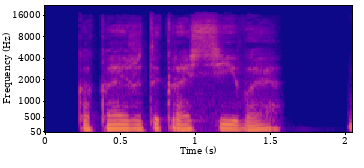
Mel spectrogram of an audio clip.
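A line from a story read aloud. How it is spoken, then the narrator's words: Mumbling. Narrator (Russian): Бормочет он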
